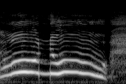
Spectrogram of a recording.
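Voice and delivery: high, loud drawn-out wail; cartoonish cry of dismay; dismayed vendor. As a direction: wail in mock horror over ruined goods. Voicing the robbed ice cream seller.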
